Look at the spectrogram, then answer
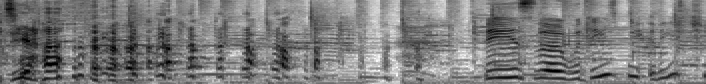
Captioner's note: both laugh; laughs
